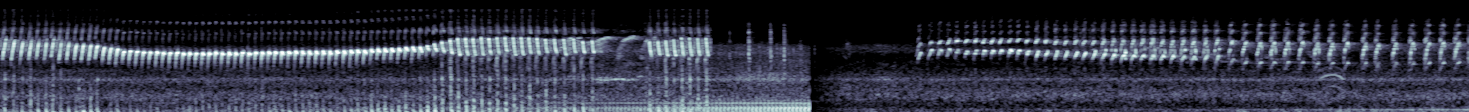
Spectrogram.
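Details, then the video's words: White-rumped shama song played as a singing lure: a long, loud, high buzzing trill held for several seconds, then a brief break and another fast, rattling trill, with some low rumble. "PANCINGAN MURAI BATU,SUPER GACOR"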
